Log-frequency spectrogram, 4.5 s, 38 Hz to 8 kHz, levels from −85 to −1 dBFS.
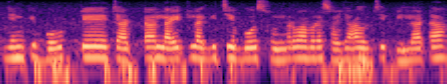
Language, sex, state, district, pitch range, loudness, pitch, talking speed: Odia, female, Odisha, Sambalpur, 185-205 Hz, -16 LUFS, 200 Hz, 160 wpm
